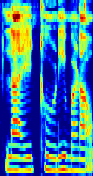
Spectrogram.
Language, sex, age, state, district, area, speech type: Urdu, female, 18-30, Telangana, Hyderabad, urban, read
